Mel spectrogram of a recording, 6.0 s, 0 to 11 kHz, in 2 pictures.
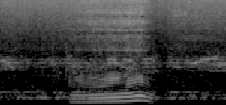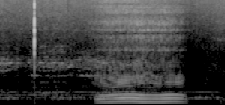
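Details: Adult woman snoring in sleep one night, though she normally never snores: two deep, buzzing snores on breathing in, about 20 a minute, with quiet breaths between.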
